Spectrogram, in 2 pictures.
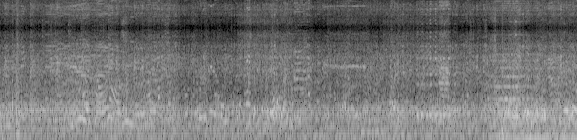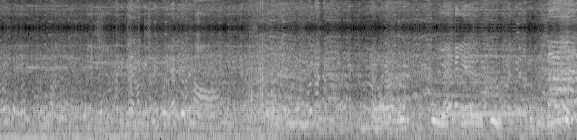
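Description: A crowd of young women chatter and call out loudly outdoors.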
